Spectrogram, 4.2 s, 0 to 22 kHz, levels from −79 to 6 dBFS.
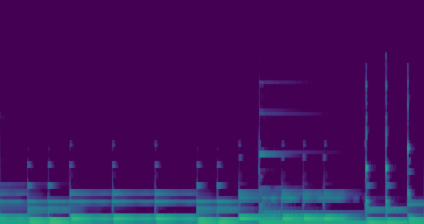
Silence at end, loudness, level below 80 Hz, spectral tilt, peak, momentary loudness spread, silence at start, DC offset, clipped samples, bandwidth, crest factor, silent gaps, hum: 0 s; -27 LUFS; -34 dBFS; -6 dB/octave; -14 dBFS; 5 LU; 0 s; under 0.1%; under 0.1%; 14.5 kHz; 12 dB; none; none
